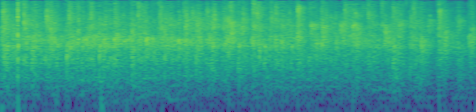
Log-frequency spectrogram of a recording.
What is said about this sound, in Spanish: Fuerte aplauso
